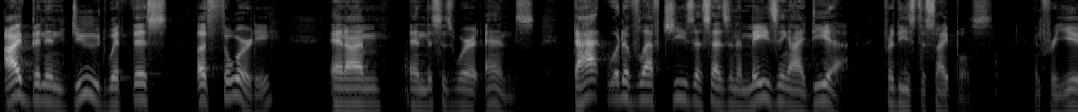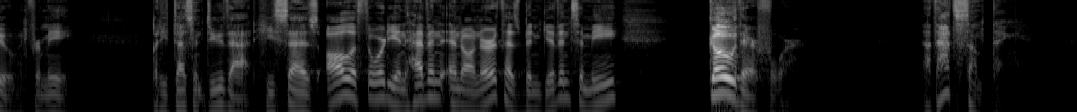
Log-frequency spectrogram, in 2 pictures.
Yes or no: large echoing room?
yes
